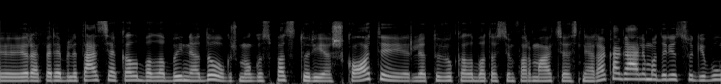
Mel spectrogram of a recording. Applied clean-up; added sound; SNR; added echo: none; none; none; none.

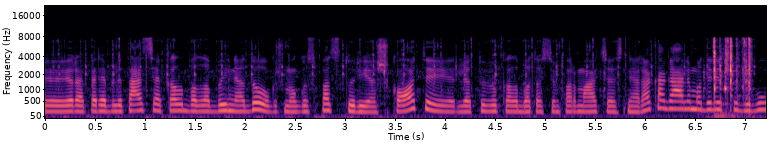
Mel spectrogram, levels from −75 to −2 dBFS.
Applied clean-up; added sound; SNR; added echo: none; Mechanisms; 6 dB; none.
